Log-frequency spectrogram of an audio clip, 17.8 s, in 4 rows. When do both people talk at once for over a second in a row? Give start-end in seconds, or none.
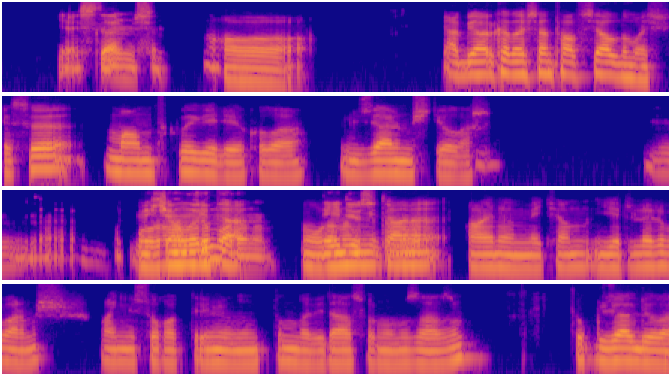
9.8-11.8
